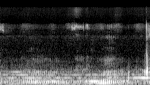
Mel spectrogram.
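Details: Fat Boy, a Himalayan Persian cat in New Zealand, purring during a full body massage; a low, steady rumble with soft rhythmic pulses and faint rustling of handling.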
